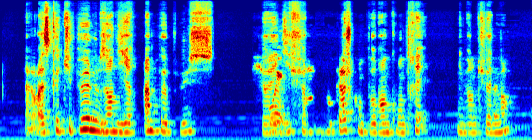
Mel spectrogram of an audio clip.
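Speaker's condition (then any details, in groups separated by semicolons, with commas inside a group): No condition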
